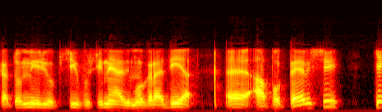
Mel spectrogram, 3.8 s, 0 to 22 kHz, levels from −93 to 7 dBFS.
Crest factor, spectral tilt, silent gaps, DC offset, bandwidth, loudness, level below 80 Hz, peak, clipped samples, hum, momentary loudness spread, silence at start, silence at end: 18 dB; -6.5 dB/octave; none; under 0.1%; 4.7 kHz; -18 LUFS; -70 dBFS; -2 dBFS; under 0.1%; none; 6 LU; 0 s; 0 s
